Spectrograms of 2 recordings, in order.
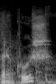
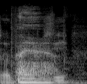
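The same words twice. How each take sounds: First: The name is pronounced the Romanian way. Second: The name is pronounced the French way. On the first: This is the official form in the original language. "Officieel in het Roemeens is het Brancusi" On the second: This is how the bearer himself said it in France. "hij zelf in Frankrijk, hij zei het ook als Brancusi"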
